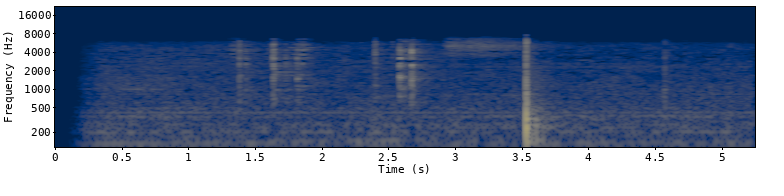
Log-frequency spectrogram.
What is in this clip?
botella sobre la mesa
botella, mesa, Sonidos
